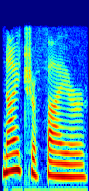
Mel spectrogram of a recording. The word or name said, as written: nitrifier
